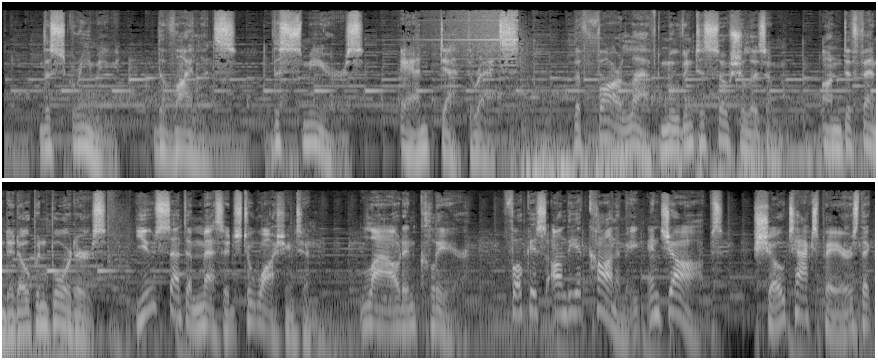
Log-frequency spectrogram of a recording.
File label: english american political ads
